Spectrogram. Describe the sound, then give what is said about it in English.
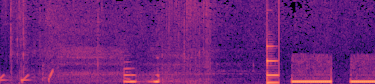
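A few short touch-tone beeps of a phone being dialed for a call from the Indie Live Radio show, then two long, loud steady ringback tones with a brief gap between them, clear with no voices. “Here go goes, going for the ring.”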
